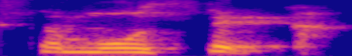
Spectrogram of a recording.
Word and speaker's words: sambosik: Now, what all goes into it's sambosik, written as sambosik, but pronounced as samosik. B is silent.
